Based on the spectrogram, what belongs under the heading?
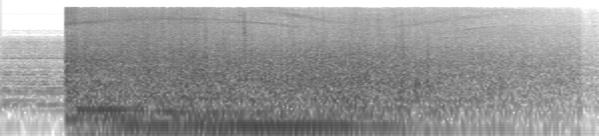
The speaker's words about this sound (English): Trucks laden with tree trunks pass each other in a snow-covered timber yard.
